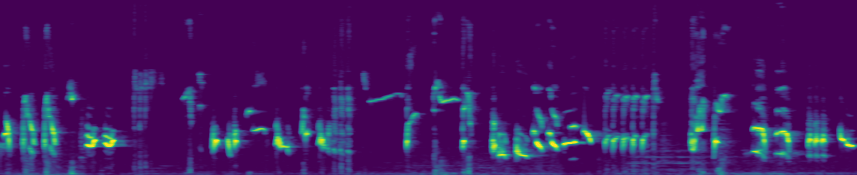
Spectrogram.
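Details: Orange-headed thrush singing vigorously with its tail fanned: a dense, rapid run of varied whistles, trills and sharp chirps, high-pitched and bright, delivered in quick bursts with brief pauses throughout.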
